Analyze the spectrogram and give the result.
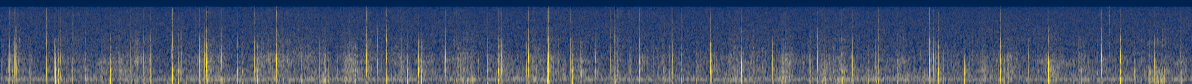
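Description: Long nails scratch and tap the gel beads of a panda gel bead eye mask with a clear plastic shell. The result is a quiet, steady stream of many sharp, dry clicks and ticks over a soft scratchy hiss, with each tap dying away almost instantly.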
